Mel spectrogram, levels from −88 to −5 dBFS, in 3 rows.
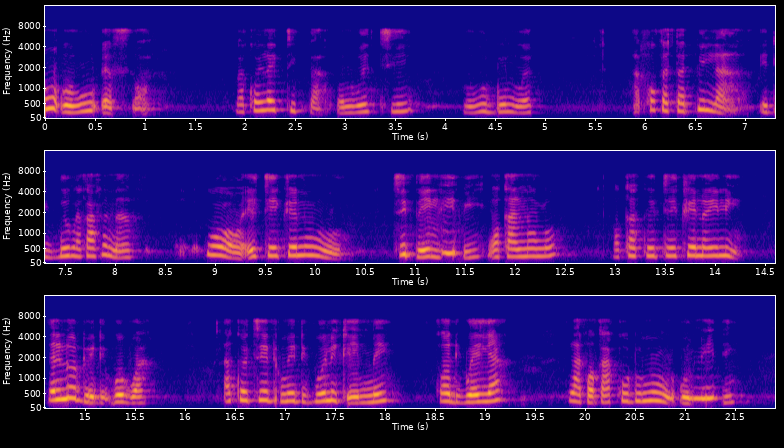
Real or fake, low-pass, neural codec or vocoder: fake; 7.2 kHz; codec, 16 kHz, 2 kbps, FunCodec, trained on LibriTTS, 25 frames a second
